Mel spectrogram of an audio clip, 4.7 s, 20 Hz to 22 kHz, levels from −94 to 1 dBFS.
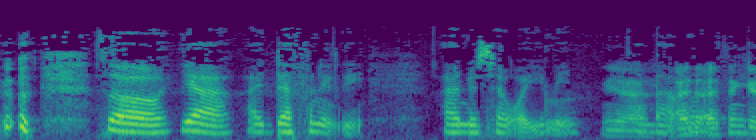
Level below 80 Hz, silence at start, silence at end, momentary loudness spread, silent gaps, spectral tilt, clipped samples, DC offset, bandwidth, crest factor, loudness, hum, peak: -60 dBFS; 0 s; 0 s; 17 LU; none; -4 dB/octave; under 0.1%; under 0.1%; 11 kHz; 20 dB; -25 LUFS; none; -6 dBFS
